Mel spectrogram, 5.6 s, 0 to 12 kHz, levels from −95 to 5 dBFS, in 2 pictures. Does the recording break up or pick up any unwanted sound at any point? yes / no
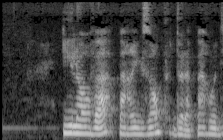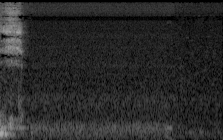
no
